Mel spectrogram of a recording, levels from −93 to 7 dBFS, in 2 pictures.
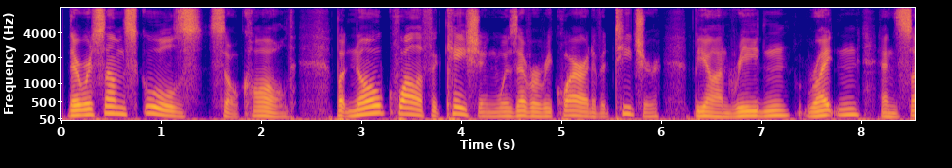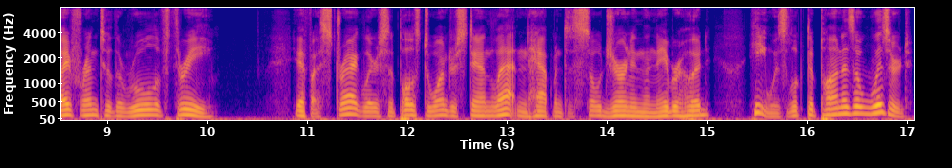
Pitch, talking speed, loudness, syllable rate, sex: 125 Hz, 155 wpm, -18 LUFS, 4.9 syllables/s, male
